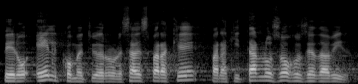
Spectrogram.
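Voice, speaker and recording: Man, pastor preaching a sermon, high voice, long hall reverb, dramatic pleading asides. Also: brisk, clear, resonant tone. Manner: preaching, acts out pleading prayers in a raised voice.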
